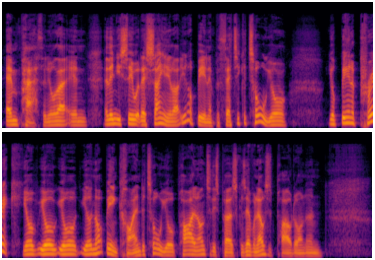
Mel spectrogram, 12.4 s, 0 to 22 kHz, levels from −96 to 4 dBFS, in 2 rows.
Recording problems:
none

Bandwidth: 14.5 kHz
